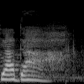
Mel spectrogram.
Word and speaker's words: yada: Now, for the Bible scholars in the room, it is correctly pronounced yada. But I have more fun with it the other way.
